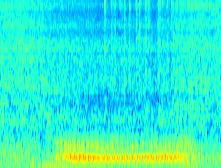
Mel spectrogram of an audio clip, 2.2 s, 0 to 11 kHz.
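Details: John Deere X340 riding mower after carburetor rebuild, tank clean, new fuel pump, ECM, plugs and fuel filter: engine surges and sags at low idle, held running only with choke; intermittent stalling after a few minutes, cause unknown.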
